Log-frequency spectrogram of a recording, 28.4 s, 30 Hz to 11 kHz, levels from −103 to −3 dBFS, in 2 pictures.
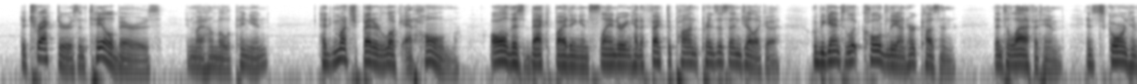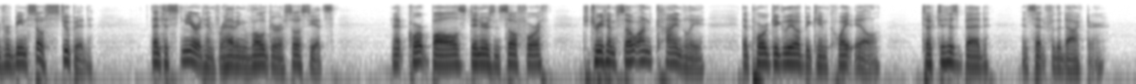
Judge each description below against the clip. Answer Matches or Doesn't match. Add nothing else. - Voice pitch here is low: Matches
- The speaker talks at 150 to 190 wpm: Matches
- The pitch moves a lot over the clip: Doesn't match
